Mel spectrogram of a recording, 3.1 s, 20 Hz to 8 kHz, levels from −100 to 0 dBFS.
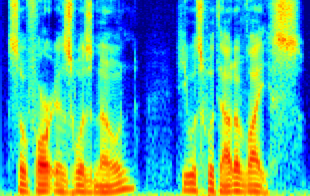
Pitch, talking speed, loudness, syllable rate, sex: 95 Hz, 195 wpm, -17 LUFS, 4.2 syllables/s, male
